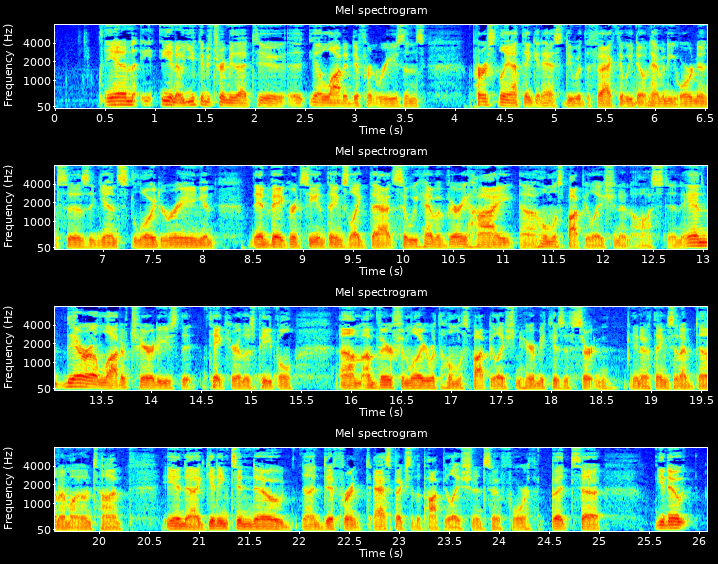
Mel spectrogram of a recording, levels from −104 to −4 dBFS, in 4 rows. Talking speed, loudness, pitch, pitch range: 235 wpm, -20 LUFS, 85 Hz, 75-90 Hz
